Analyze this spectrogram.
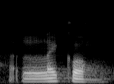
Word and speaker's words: Lacan: Roland bad yang ketiga lekong tulisane lacan tapi mocone lekong ya Baso Prancis ya Tapi bacanya enggak sambil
